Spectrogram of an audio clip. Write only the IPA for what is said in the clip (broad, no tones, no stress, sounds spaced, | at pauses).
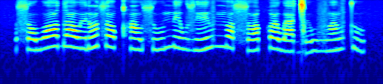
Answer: s ɔ w ɔ w dˤ ø w ʏ ɾ õ sˤ ø w qʰ ɐ̃ w s u n̪ e w z ẽ v n̪ ɔ sˤ o qʷ e w a ɡ͡ǀ ø w v ɐ̃ v t̪ u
